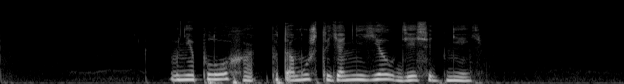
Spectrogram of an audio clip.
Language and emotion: Russian, sad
